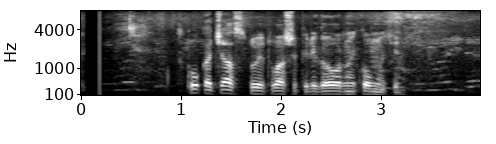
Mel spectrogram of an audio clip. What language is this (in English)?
Russian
